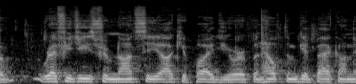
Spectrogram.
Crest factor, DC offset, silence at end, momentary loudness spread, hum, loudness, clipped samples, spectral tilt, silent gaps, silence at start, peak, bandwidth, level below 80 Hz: 16 dB; under 0.1%; 0 s; 4 LU; none; -22 LUFS; under 0.1%; -5 dB/octave; none; 0 s; -6 dBFS; 16.5 kHz; -54 dBFS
